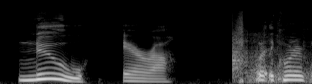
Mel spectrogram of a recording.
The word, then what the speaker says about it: Nuera: only now realize that the proper pronunciation of the name is new era i'm at the corner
